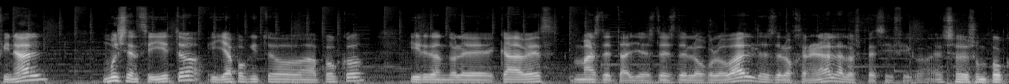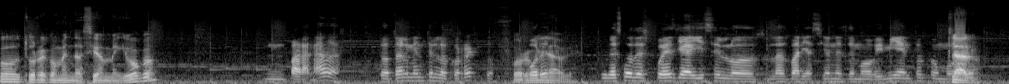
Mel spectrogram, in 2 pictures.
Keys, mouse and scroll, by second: 19.9 right click.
